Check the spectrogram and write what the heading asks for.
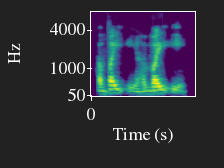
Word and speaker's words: Hawaii: Yeah, that that you feel your teeth against that bottom lip too. Yeah, Hawaii.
